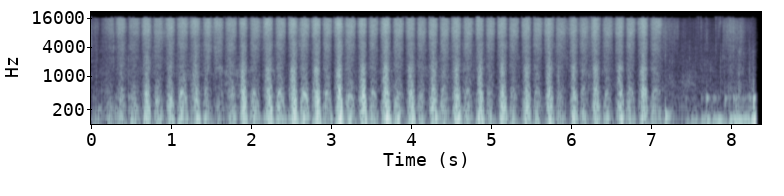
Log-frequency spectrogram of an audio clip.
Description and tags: Scratching pants
Someone scratching his pants.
